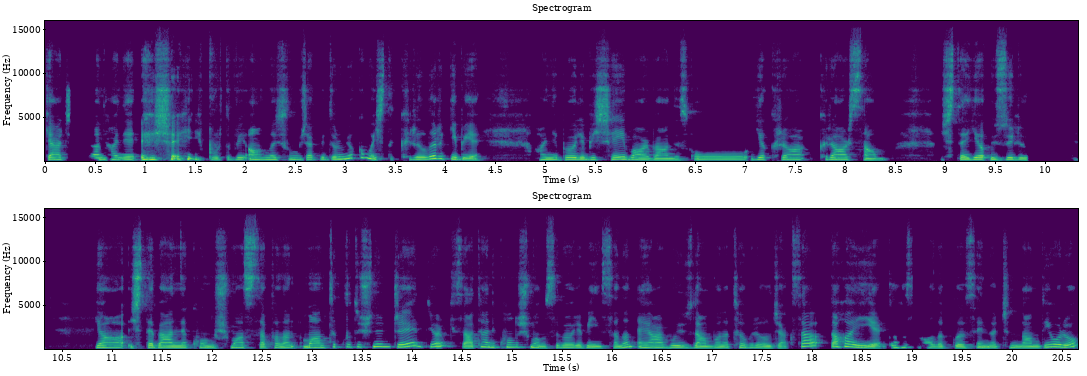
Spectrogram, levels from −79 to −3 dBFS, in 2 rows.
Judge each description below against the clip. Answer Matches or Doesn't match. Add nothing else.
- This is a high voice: Matches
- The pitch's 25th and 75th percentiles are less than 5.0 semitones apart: Matches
